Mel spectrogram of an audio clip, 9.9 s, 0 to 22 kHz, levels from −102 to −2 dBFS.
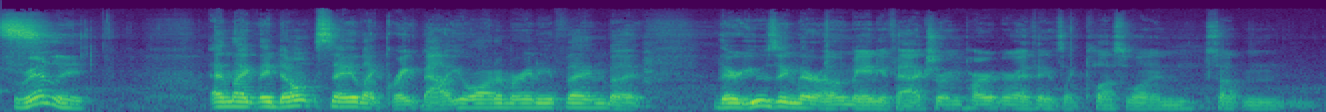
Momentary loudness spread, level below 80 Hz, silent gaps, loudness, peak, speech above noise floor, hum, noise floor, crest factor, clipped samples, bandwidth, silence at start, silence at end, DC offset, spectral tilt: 16 LU; -64 dBFS; none; -28 LUFS; -10 dBFS; 26 dB; none; -54 dBFS; 18 dB; under 0.1%; 16.5 kHz; 0 s; 0.1 s; under 0.1%; -4 dB/octave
